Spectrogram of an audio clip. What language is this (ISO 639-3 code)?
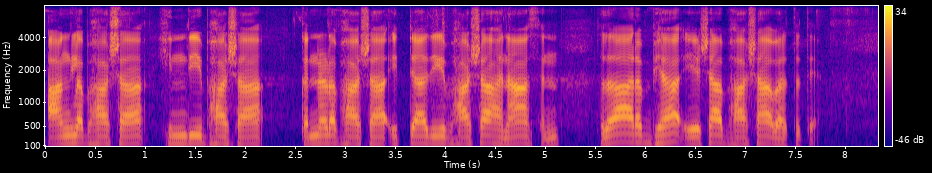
san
